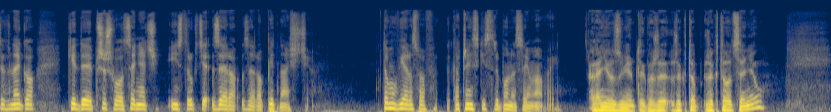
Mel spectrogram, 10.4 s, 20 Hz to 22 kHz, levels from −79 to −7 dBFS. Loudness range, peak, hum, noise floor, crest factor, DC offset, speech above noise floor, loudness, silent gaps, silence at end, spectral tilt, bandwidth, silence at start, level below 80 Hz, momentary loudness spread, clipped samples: 4 LU; 0 dBFS; none; -40 dBFS; 16 dB; under 0.1%; 25 dB; -15 LUFS; none; 0.15 s; -6.5 dB/octave; 15.5 kHz; 0 s; -32 dBFS; 13 LU; under 0.1%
